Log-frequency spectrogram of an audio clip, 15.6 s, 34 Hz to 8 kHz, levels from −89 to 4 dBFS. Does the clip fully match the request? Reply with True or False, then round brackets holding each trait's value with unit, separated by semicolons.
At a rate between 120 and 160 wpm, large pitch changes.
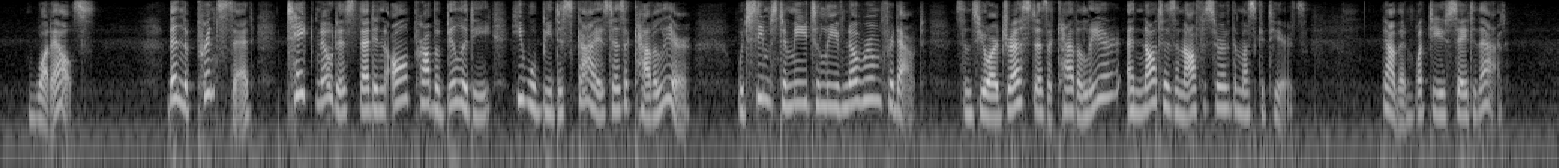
False (195 wpm; 5.7 semitones)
